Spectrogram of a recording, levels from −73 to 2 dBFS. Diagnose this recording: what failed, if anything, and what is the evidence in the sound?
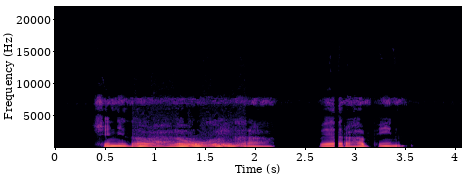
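Between 0.77 and 1.91 s the speech abruptly turns roomy and hollow, with thinner bass and a noise floor about 25 dB below the speech, though the level barely changes. This is likely a switch to a distant microphone at the capture stage. On a spectrogram, low frequencies thin, reverberant tails smear, and the noise floor rises, all with hard edges.

A gap at a join of encoded pieces appears at 2.79 s: a 48.5 ms silence cuts into continuous speech, which then resumes where it stopped. This is a codec-stage fault, where encoder start delay and last-frame padding were kept when separately encoded pieces were joined. The waveform shows a flat dropout, and the spectrogram shows a blank vertical stripe with slightly smeared edges.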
